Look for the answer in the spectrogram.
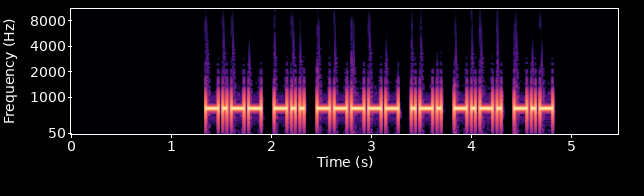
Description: Morse code, heard as a keyed tone, about 27 wpm, 700 Hz. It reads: YD0RCK
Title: DXCC-100 Call Signs - 6 Characters - Repeated 3x - 28wpm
